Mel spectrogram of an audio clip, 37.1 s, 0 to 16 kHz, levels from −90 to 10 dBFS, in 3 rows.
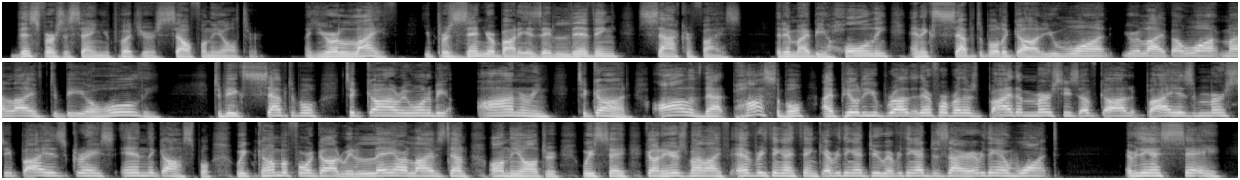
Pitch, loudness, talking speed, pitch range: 160 Hz, -12 LUFS, 180 wpm, 140-180 Hz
